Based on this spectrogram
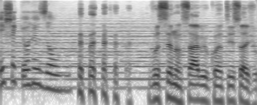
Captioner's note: Guardian laughs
